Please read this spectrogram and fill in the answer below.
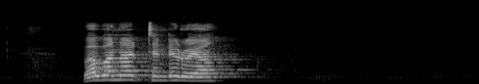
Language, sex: Venda, male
